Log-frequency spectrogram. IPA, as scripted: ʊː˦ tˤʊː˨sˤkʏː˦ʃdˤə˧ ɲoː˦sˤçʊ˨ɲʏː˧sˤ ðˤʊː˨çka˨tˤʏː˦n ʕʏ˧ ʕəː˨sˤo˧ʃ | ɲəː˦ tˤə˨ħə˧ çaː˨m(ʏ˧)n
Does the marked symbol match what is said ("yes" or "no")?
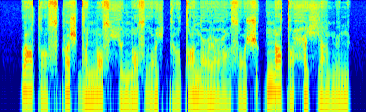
yes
